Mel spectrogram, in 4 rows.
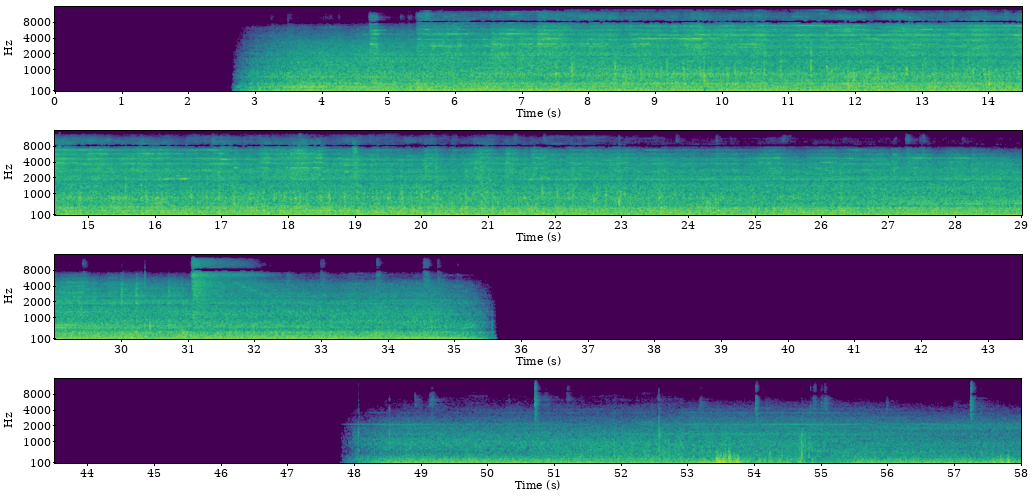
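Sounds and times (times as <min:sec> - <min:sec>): rumble of wheels on rail: 0:02.7 - 0:35.6, 0:47.8 - 0:58.0
high-pitched wheel squeal: 0:04.7 - 0:29.5.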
